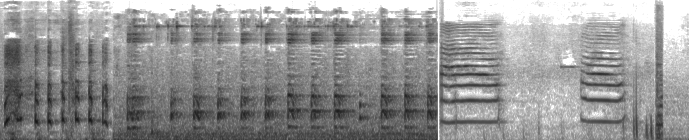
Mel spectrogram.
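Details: Pet cat indoors: a run of quick, irregular repeated sounds mixed with voices gives way to two clear, even, tonal meows about a second apart, separated by near silence.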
